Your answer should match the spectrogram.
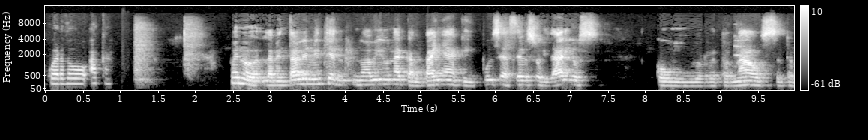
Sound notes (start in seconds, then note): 2.7 speaking foreign language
